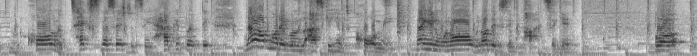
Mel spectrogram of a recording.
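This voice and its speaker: A Nigerian woman giving an emotional personal account as a mother, mixing pidgin into her English. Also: mid-range voice. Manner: earnest, mixes pidgin into English. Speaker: mother telling her story.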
